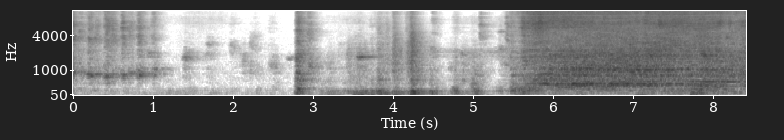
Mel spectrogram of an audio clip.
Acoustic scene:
restroom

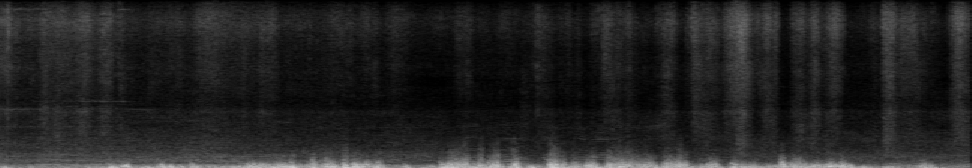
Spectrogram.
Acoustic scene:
residential area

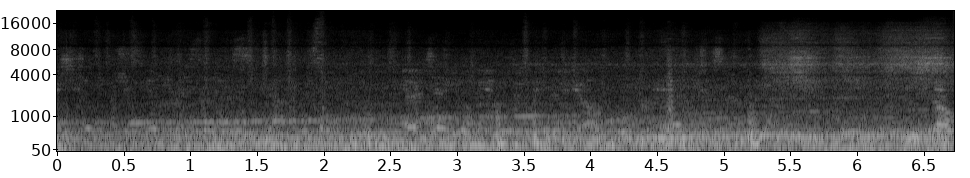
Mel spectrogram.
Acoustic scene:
subway train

